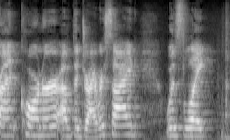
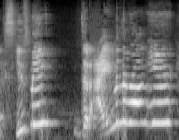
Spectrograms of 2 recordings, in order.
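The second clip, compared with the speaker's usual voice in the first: very high-pitched mock disbelief; incredulous indignation. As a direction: imitate an affronted boyfriend, voice shooting way up. Acting boyfriend's disbelief at lady.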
